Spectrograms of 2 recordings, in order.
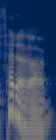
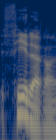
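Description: First: It is said with an American pronunciation. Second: It is said with a German pronunciation. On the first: "in Amerika sagen sie Federer" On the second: "man sagt doch eigentlich Federer"

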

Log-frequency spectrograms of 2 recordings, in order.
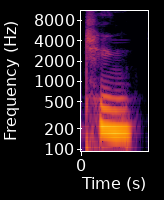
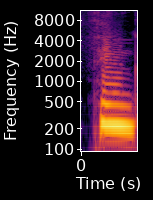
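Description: First: The word begins with a plain 't' sound. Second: The word begins with a 'th' sound. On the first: The speaker calls it right. "sondern Ting" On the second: The speaker calls it wrong. "das wird ja auch nicht Thing ausgesprochen eigentlich"

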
